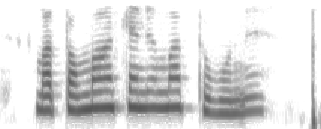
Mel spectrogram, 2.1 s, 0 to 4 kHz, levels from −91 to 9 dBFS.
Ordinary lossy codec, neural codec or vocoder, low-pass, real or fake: MP3, 32 kbps; codec, 16 kHz, 4 kbps, X-Codec, HuBERT features, trained on LibriSpeech; 3.6 kHz; fake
